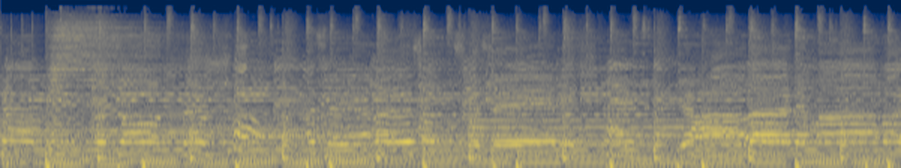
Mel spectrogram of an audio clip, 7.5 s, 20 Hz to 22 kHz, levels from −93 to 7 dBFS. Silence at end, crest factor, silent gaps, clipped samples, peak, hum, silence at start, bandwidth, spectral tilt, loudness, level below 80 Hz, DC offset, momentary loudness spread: 0 s; 14 dB; none; under 0.1%; -2 dBFS; none; 0 s; 19 kHz; -5 dB/octave; -17 LUFS; -30 dBFS; under 0.1%; 5 LU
